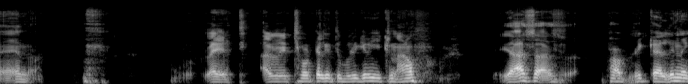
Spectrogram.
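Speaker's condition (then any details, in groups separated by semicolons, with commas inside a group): Dystonia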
